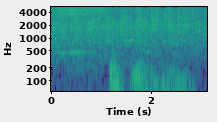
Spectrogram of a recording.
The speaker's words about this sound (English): Give the Lord a hand clap if you believe and understand what I'm saying.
